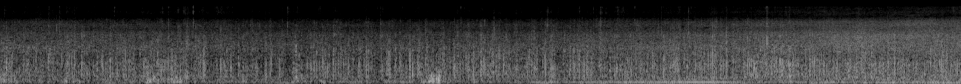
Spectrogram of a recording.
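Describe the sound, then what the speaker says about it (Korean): Steady rain pours at the steps up to the old Namsan Children's Hall in Seoul while water runs down the sides of the stone stairs, a constant close hiss of drops spattering on hard surfaces with a low trickling flow underneath. "지금 비가 오기 때문에 계단 사이드에는 자, 이렇게 물이 이렇게 흘러내립니다."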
